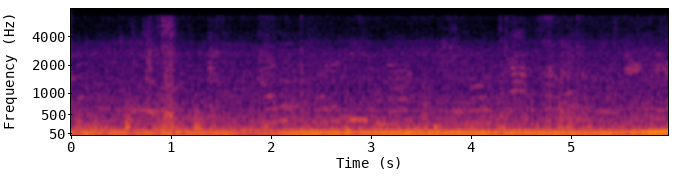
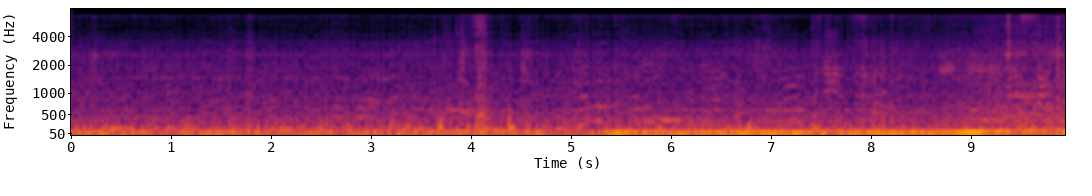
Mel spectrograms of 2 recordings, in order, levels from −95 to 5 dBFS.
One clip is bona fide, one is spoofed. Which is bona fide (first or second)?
first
